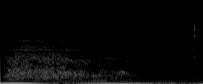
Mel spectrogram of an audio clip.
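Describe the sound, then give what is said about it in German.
A slow, deep breath drawn in through the belly during a guided breathing exercise: a soft, airy rush of air that lasts about two seconds, alone without any talk. “Atme einmal tief ein in den Bauch”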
